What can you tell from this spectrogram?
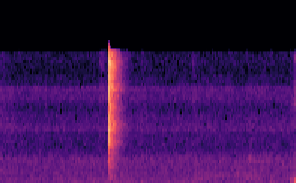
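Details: A steady low electrical hum in a small room, broken by a single sharp click and a brief knock at the very end, with no animal voice.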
